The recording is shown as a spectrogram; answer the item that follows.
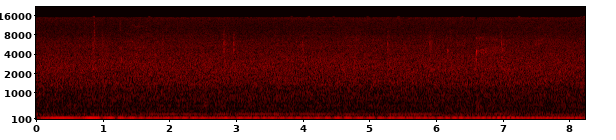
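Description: Steady low machine hum with an even airy hiss: a gaming PC's cooling fans and liquid-cooler pumps running while a GPU benchmark loads the graphics card.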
